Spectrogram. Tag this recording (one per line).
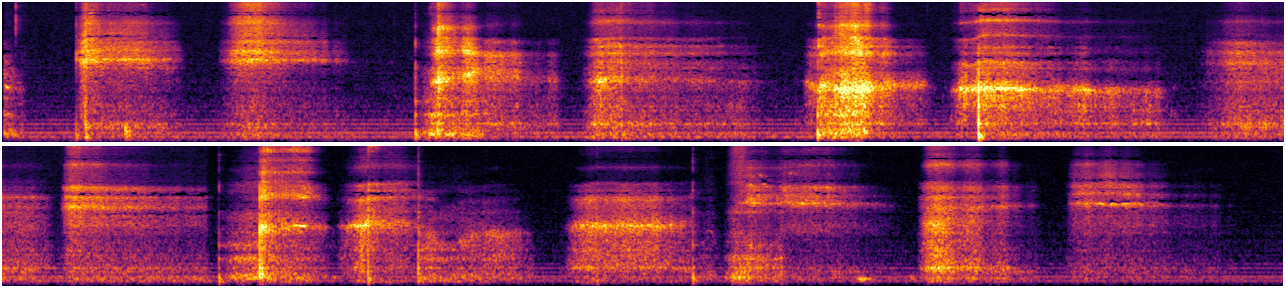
bedroom
night
sleep
snore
